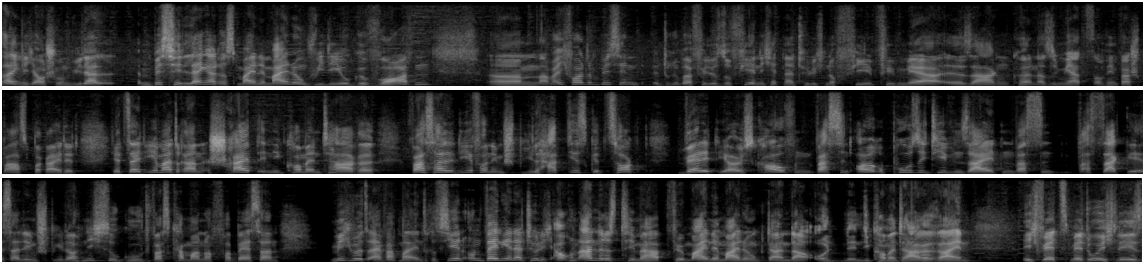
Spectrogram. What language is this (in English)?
German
